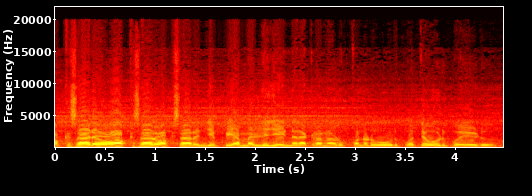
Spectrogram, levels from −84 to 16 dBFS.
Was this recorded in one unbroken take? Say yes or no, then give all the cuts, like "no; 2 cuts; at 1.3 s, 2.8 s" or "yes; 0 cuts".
yes; 0 cuts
